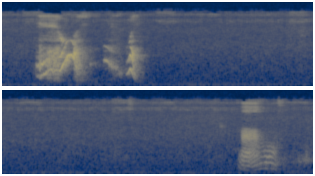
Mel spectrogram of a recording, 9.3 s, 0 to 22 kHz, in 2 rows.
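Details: Five-day-old Labrador Retriever puppies from Belle's litter of five males and three females, born October 15, 2023, on a live puppy cam: high, wavering whimpers in two quick bursts early on, a short warbling cry near the end, quiet between.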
